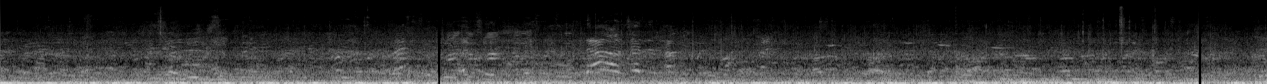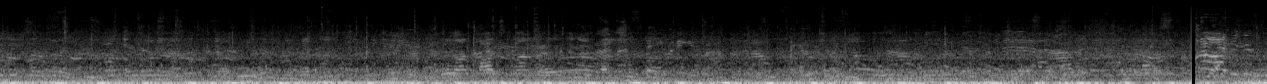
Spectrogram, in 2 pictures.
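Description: A crowd of young women and men chatter and call out nearby outdoors.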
